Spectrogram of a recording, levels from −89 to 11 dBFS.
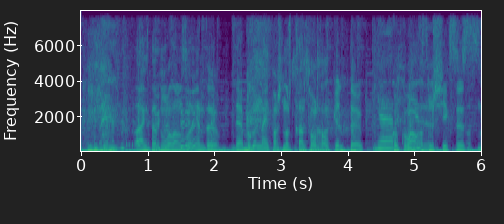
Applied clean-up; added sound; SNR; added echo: none; none; none; none.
